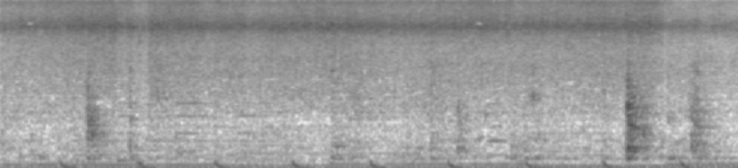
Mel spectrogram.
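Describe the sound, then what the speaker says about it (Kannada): Crushed gooseberries mixed with chilli powder, turmeric, fenugreek powder and salt are stirred in a pan over a low flame, giving a soft sizzle with repeated rhythmic scraping strokes of the spoon against the pan. No one speaks. "ಈಗ ಸಣ್ಣ ಉರಿಯಲ್ಲೇ ತಿರುಗಿಸ್ತಾ ಇರಬೇಕು"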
